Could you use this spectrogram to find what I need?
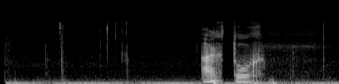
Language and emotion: Russian, neutral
